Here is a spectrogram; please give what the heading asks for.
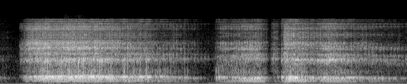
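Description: A brown bear gives a deep, rasping roar, then a second shorter burst after a brief pause.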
